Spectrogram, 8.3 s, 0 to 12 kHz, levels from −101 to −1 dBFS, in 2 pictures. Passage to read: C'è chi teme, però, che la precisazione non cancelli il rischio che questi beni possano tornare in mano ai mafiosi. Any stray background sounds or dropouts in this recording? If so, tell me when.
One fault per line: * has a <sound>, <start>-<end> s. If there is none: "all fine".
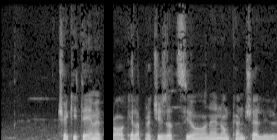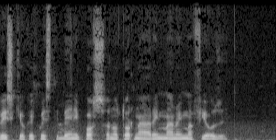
* has a dropout, 1.6-1.7 s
